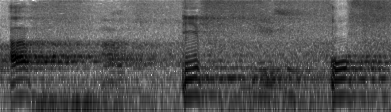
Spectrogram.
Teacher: tempat keluar hurufnya adalah gigi seri atas bertemu dengan punggung bibir bawah · Nah, ini sukun dari huruf fa, ruh dari huruf fa. Pertama, tipis dan memiliki sifat hams, udara keluar. Dan tidak berlebihan, Pak.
